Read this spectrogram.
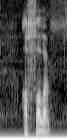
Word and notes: afvallen: /ˈɑˌfɑlə(n)/

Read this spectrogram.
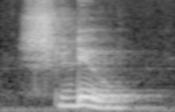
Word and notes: cunning: [ˈkʌ.nɪŋ]; American English; English

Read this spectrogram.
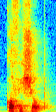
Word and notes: coffeeshop: /kɔ.fi.ʃɔp/

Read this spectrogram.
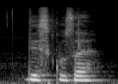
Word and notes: diskuze: IPA: /dɪskʊzɛ/

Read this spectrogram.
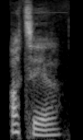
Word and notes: staal: [staːl]; /sta:l/

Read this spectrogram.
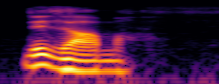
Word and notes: arbres: /aʁbʁ/

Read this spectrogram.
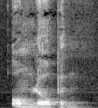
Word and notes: omlopen: [ˈɔm.loː.pə(n)]

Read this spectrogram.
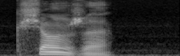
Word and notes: książę: [ˈkʲɕɔ̃w̃ʐɛ]; /ˈcɕɔ̃.w̃ʒɛ/

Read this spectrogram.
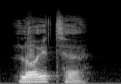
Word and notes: men: /mɛn/

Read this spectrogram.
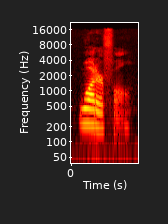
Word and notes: waterfall: [ˈwɑtɚˌfɔl]; /ˈwɔːtəfɔːl/; /ˈwɑtɚfɔl/

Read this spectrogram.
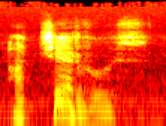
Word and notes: mass: /mæs/; American English

